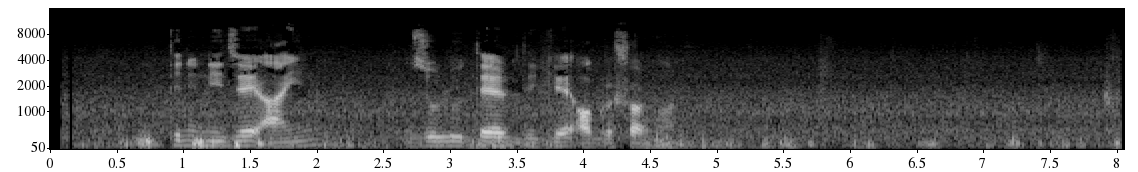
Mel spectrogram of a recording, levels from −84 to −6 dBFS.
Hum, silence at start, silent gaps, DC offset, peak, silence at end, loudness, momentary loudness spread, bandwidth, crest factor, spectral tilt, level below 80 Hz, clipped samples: none; 0.1 s; none; under 0.1%; -6 dBFS; 0.05 s; -28 LUFS; 23 LU; 10.5 kHz; 26 dB; -4.5 dB/octave; -62 dBFS; under 0.1%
